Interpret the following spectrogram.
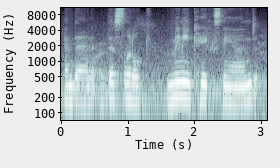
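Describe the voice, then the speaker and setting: A woman's voice: on the low side, takes it slowly, a crowd in the background. A young woman, chatting casually in a home vlog. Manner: chatty, relaxed, Southern "y'all". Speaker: vlogger. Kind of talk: casual vlog talk to camera. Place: home living room.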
